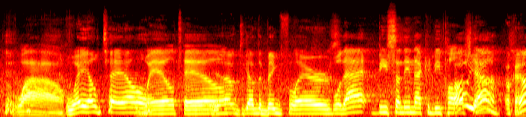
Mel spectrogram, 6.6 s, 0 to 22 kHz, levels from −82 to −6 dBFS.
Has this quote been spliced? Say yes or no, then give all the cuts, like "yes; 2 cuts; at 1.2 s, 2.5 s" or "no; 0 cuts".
yes; 1 cut; at 4.2 s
